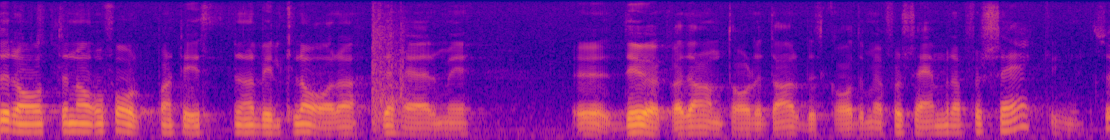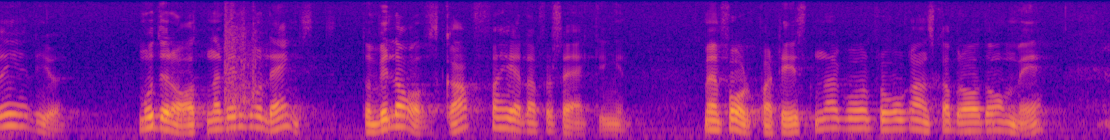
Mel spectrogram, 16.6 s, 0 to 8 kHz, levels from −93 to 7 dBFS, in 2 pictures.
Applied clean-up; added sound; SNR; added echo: none; Gunshot, gunfire; 11 dB; none.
